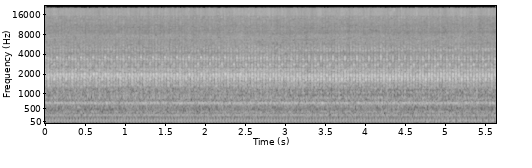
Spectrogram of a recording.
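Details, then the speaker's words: Iveco 2.3 16v diesel with damaged turbo: steady idle with a fast, fairly even rattle about three per second as the burst turbo wheel strikes its housing. "Está reventado. Porque tiene reventado. ¿Sí? Mira, mira, sí, está pegando contra la pared."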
